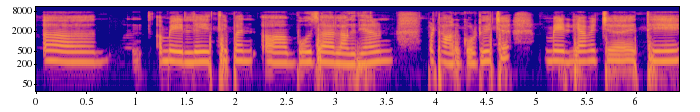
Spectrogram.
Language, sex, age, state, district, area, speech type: Punjabi, female, 18-30, Punjab, Pathankot, rural, spontaneous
